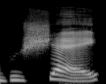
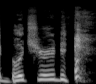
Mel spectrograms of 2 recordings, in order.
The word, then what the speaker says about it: Bucher: you this before and my last name is actually Boucher um you know you may nice I butchered butcher well I like to tell people I'm sure you're familiar with The Waterboy oh yeah that's what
